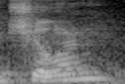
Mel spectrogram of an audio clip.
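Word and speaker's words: Kylin: formerly LXDE that I'm personally working on Lubuntu chillin that's how it's pronounced for Chinese users would ensue Monta and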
